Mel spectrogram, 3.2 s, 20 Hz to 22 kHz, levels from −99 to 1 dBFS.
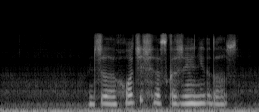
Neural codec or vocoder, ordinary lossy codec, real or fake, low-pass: autoencoder, 22.05 kHz, a latent of 192 numbers a frame, VITS, trained on many speakers; none; fake; 7.2 kHz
